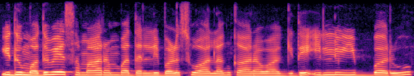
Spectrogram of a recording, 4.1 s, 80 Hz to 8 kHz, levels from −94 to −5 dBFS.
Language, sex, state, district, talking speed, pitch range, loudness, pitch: Kannada, female, Karnataka, Dakshina Kannada, 100 wpm, 205-230 Hz, -15 LUFS, 220 Hz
